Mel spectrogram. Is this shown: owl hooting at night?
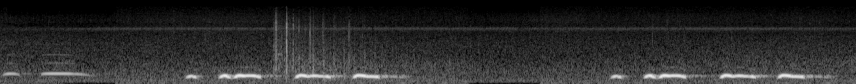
yes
